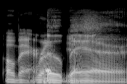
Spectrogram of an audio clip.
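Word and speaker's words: Åberg: And and is that first of all, let's get the pronunciation right. It is. It's Oar. Ober.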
